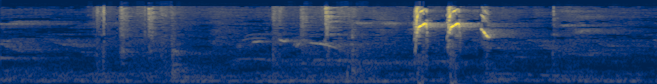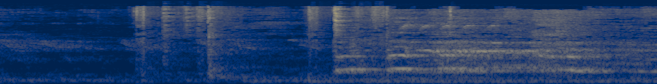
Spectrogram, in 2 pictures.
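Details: Java sparrow in full song to encourage other birds to sing along: wing flutters and soft chirps, then one crisp run of three high ringing notes, followed by a lower, buzzy, sustained call.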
